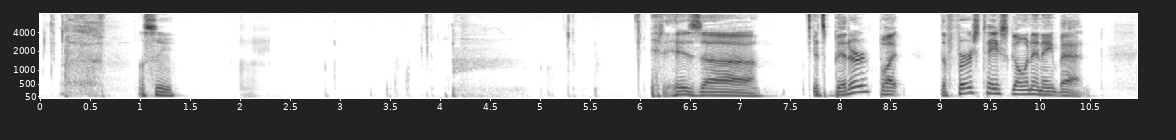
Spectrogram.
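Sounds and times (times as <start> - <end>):
speech: 1.0 - 1.4, 6.3 - 10.5
wet mouth clicks and lip smacks: 2.8 - 4.2, 5.0 - 6.1.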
